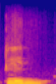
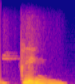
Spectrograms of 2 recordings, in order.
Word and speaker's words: क्लीं: क्लिंग कामे नमः इसमें मैं बोल रही हूं क्लिंग या फिर क्लिन क्लीन नहीं क्लिन नहीं क्लिंग क्म ठीक है क्योंकि बहुत सारे लोग ऐसे बोलते है कि क्लीन क्लीन ऐसे नहीं क् ऐसे उच्चारण का भी एक तरीका होता है और चलिए आपको बता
